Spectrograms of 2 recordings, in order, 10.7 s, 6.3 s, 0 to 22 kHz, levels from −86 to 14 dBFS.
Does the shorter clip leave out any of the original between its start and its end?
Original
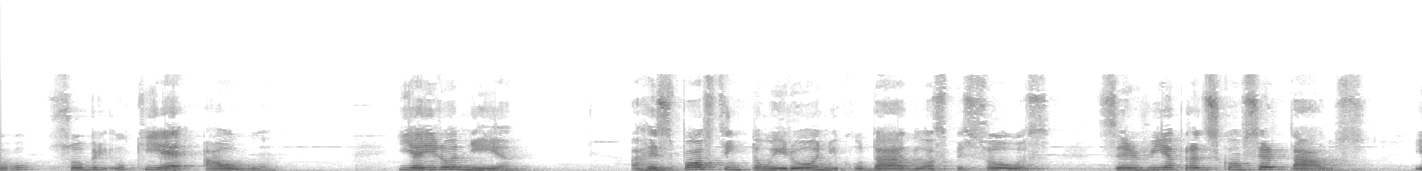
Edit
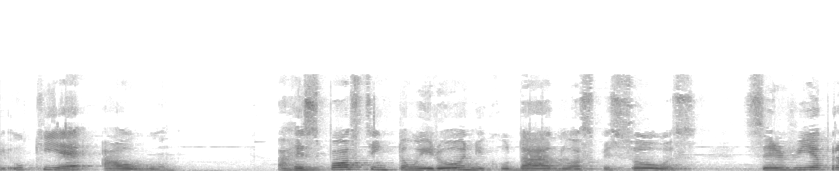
yes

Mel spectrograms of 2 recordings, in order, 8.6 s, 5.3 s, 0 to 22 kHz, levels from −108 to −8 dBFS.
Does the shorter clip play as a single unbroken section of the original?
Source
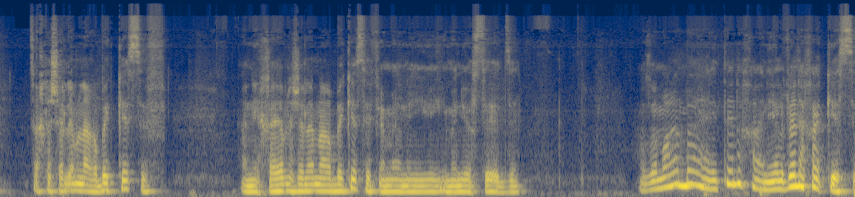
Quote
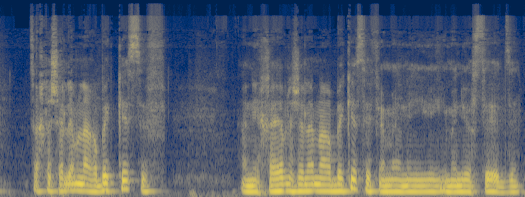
yes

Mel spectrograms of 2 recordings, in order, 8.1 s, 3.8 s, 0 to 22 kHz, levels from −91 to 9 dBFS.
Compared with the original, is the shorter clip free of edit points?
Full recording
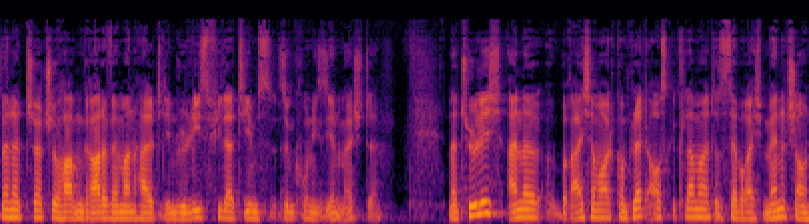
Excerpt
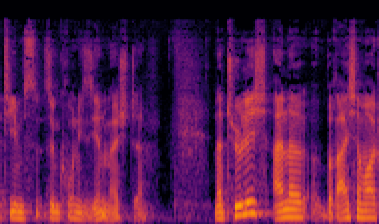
yes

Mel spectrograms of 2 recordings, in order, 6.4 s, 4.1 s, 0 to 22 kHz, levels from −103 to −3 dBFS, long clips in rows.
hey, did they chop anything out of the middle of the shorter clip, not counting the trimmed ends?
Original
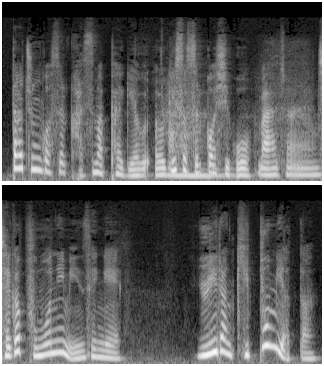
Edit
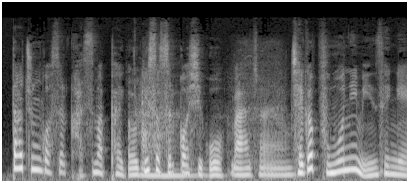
yes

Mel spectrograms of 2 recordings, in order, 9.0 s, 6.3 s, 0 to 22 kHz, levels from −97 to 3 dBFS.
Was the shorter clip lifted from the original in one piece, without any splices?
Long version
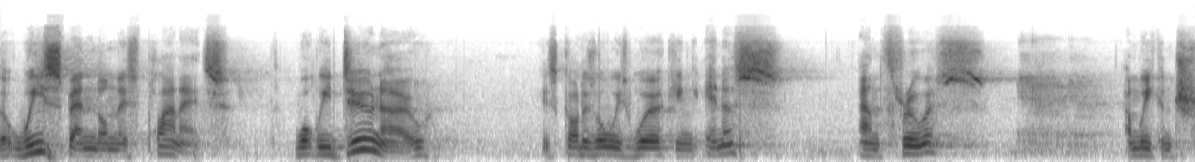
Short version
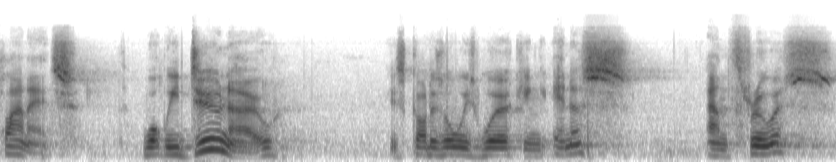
yes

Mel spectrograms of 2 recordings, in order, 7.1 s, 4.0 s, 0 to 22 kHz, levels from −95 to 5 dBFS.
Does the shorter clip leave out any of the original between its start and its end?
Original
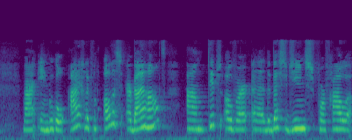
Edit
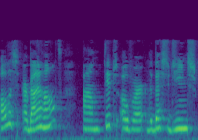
yes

